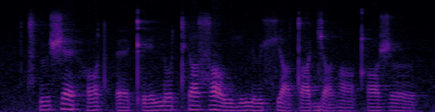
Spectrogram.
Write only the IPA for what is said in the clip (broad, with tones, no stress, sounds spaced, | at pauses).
t͡sʼ ɯ˨˦ ʃ ɛ˥˨ h ɔ˨˦ t͡sʼ ɛ˨˩ kʼ e˨˦ n o˦ tʰ i˦ zˤ ɯ˥˨ w i˨˦ n ɯ˨˦ xʲ ɛ˧˩˧ tˤ e˨˦ ɡʲ e˧˩˧ ðˤ a˨˩ qʰ ɔ˦ ʒ ɤ˥˨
